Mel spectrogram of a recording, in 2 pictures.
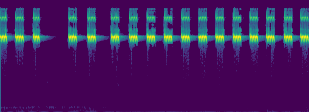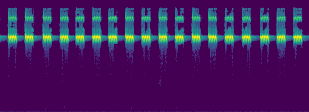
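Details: A male cricket chirps on a summer evening. A few quick chirps, then a short gap, then a long unbroken run of sharp, high trilled pulses at about four per second. Nothing else is audible.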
